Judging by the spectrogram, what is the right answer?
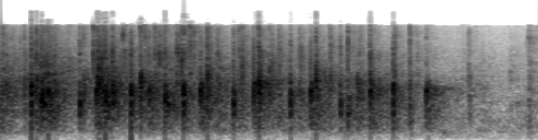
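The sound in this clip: An audience at a conference talk on educating adolescents gives a short burst of applause. Brisk, dense clapping rises quickly and then thins out and fades within about three seconds.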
